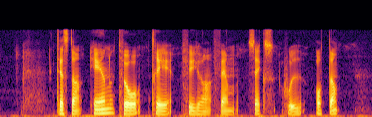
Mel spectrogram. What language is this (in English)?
Swedish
